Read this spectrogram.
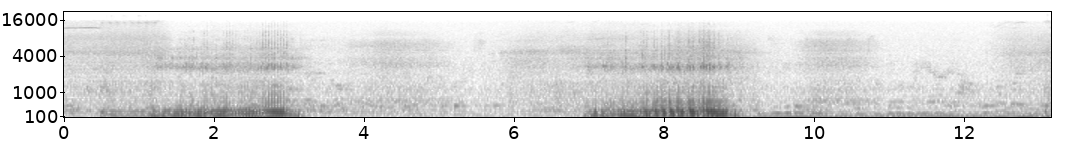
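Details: Two sleepers snoring together, one louder than the other: loud rumbling snores on each breath in, two long snores about six seconds apart, with quieter breathing between.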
